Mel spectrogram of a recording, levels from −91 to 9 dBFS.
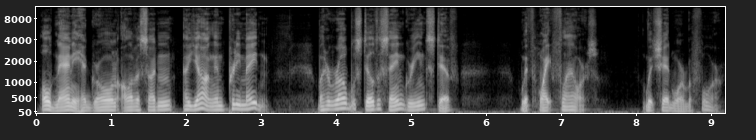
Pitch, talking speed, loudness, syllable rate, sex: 110 Hz, 195 wpm, -18 LUFS, 5.5 syllables/s, male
